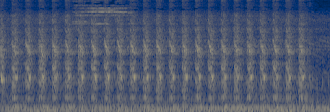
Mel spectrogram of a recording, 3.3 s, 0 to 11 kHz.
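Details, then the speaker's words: 4D56 diesel cranking no start: steady starter churn at about four compressions a second, turning over evenly but never catching; stop after three tries of three to five seconds to avoid a drained battery, then bleed air from the fuel system. "okay so as you have seen if your engine is not going to start in the first three to five seconds upon ignition and you have tried it at least three times with the same result stop there and pop the bonnet open take a look at what is wrong otherwise you just keep cranking your engine"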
